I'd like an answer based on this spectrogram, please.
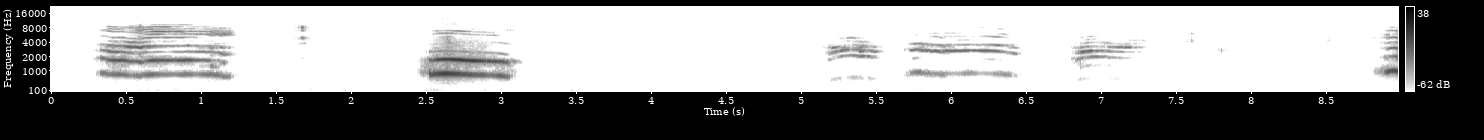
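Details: Young house cat meowing, two strong drawn mews followed by several quieter, higher, shorter calls after a pause, with little else audible.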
